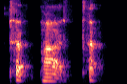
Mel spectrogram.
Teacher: Tha is the second letter in the tha varga. So it has to be aspirated.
